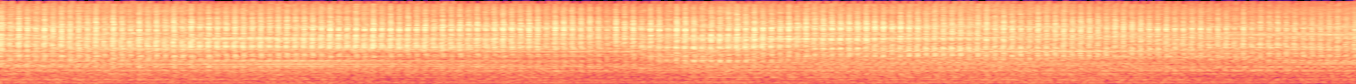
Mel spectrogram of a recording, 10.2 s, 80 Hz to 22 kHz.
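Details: Honda Legend engine at about 2000 rpm: fast, even knock with a sharp metallic edge riding over the engine; engine knock, source still to be found.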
